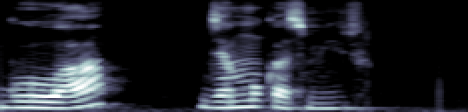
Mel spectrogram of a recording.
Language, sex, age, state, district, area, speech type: Hindi, male, 45-60, Madhya Pradesh, Bhopal, rural, spontaneous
